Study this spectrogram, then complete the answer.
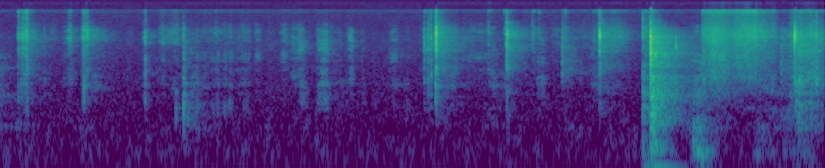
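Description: Scissors cutting out a paper lid, with quiet intermittent snips and rustles building to a louder crisp burst of paper handling near the end, close and faint overall with no talk.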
